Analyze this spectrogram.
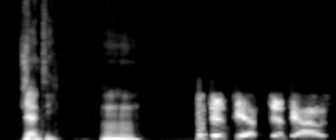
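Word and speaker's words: Jeanty: So okay, tonight we're going Gentry. Genty. Mm-hmm. Genty. I always mispronounce it.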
